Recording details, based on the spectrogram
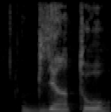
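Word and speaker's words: bientôt: mhm and then okay remember you put this aent circlex but you don't write it oh you sorry you write it but you don't pronounce it and then the final day is not pronounced bio okay and then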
